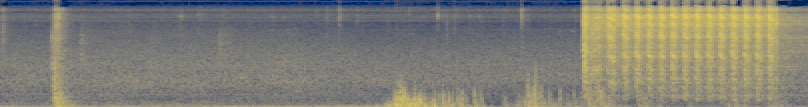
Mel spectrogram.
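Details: Ford Focus on battery charge cranks steadily for about two seconds but never catches. It earlier ran on sprayed easy start, pointing to a fuel problem; crank no start.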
